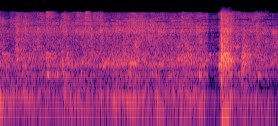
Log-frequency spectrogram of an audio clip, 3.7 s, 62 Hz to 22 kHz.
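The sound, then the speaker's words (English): Water runs steadily from an indoor Victory Garden watering system on a 47-minute timer, a continuous hissing spray with a brief louder gush near the end. No one speaks. “I decided to leave it in because when I walked in here, the Victory Garden was going and it's on a 47 minute timer and it has not been 47 minutes since I walked in here.”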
